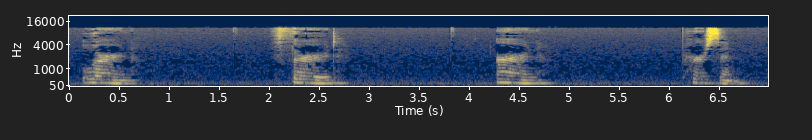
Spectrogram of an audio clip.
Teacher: the mid front part of the tongue is raised towards the roof of the Mouth More more than just raised the mid part of the tongue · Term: r as in her sound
